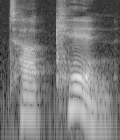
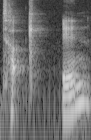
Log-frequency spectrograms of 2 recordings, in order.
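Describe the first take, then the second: First: The two words are joined together. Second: The two words are said separately. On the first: "I'm saying tuck in. The words are joining together" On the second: "I'm not saying tuck in"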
